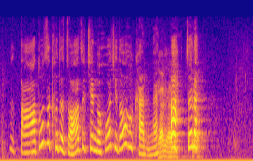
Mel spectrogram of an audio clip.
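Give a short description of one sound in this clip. A middle-aged woman talks animatedly close by.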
